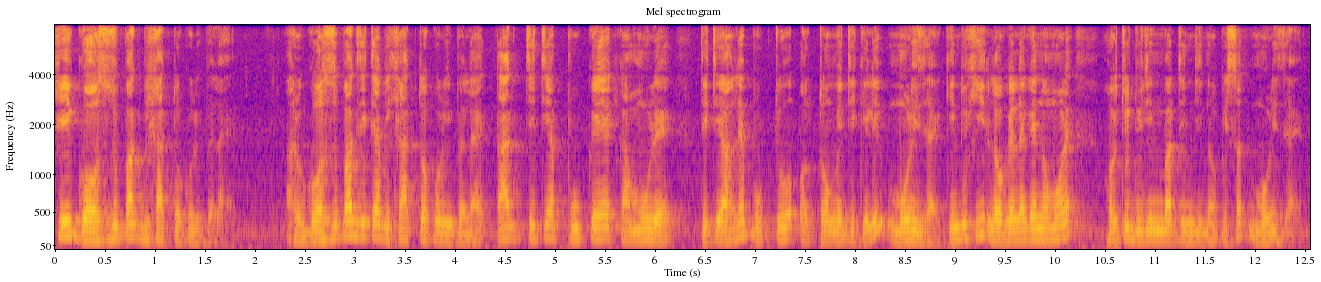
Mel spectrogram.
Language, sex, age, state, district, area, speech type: Assamese, male, 60+, Assam, Sonitpur, urban, spontaneous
